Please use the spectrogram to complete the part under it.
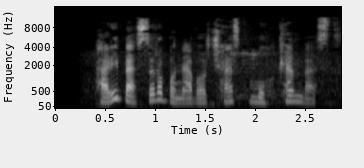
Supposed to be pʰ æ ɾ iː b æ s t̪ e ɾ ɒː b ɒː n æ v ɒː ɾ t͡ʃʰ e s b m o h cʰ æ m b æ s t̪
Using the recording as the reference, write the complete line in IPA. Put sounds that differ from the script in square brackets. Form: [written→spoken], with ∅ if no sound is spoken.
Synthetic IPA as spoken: pʰ æ ɾ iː b æ s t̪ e ɾ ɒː b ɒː n æ v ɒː ɾ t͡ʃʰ [e→æ] s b m o h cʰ æ m b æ s t̪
